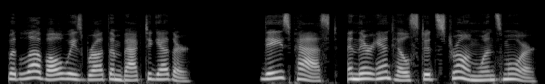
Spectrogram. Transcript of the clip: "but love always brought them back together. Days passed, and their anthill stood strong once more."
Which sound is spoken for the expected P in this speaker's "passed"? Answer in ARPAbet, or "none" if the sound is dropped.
P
